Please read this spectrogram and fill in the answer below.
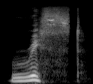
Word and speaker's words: wrist: hand connect what's that wrist careful it's spelled with a W but the first sound is her wrist he went skiing and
